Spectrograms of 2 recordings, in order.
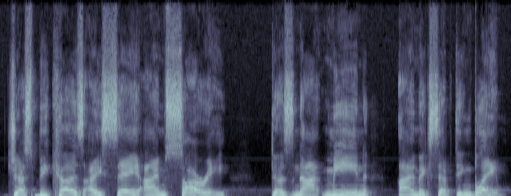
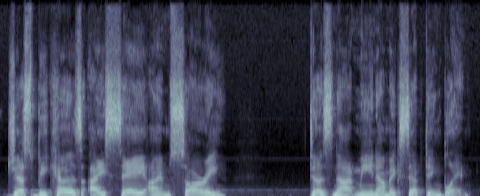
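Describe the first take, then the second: First: Slower, higher, with SORRY and MEAN stressed; emphatic repeat. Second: Said in the usual way. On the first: Shown as a demonstration. Comic making the crowd get the rule, emphatic. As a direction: spell it out slowly, leaning on "sorry" and "mean". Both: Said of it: "Say it again".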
